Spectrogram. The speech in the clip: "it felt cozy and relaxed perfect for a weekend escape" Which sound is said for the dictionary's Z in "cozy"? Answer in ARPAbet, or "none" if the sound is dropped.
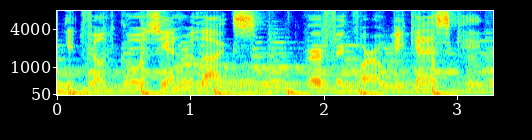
Z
